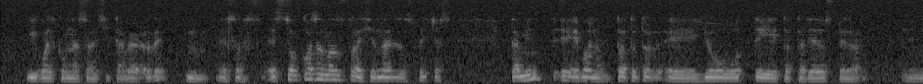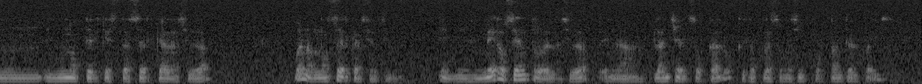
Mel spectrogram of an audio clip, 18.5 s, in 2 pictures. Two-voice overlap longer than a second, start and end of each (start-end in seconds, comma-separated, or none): none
